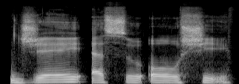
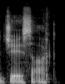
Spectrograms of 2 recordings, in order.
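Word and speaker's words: JSOC: So they're saying the pronunciation for this is J Su Oi. So like J S O C. But that's not how you pronounce this. You you just say J sock.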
